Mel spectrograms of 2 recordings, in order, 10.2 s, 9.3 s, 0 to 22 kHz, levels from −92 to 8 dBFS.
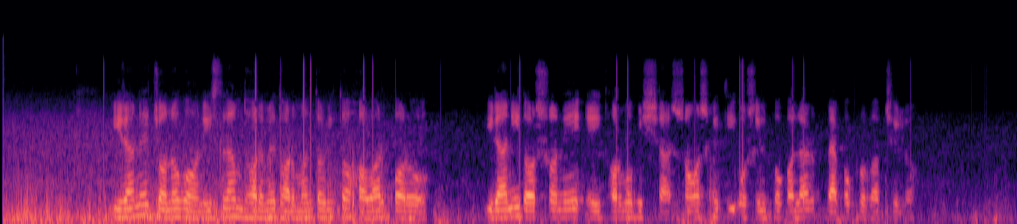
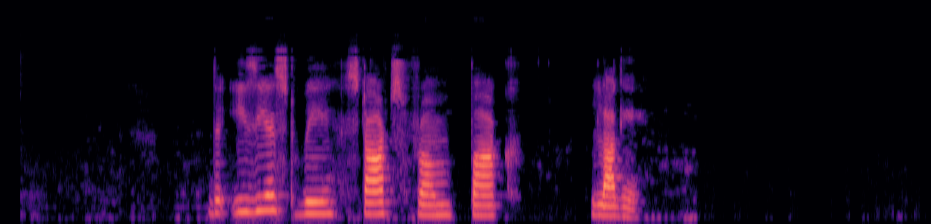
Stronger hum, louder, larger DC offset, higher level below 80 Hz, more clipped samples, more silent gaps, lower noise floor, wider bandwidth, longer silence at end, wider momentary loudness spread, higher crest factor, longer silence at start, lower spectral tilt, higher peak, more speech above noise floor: neither; about the same, -22 LUFS vs -22 LUFS; neither; first, -38 dBFS vs -72 dBFS; neither; neither; second, -47 dBFS vs -77 dBFS; second, 7.4 kHz vs 9.4 kHz; second, 0.2 s vs 2.95 s; about the same, 12 LU vs 14 LU; about the same, 18 dB vs 22 dB; second, 0.05 s vs 2.1 s; first, -9 dB/octave vs -5 dB/octave; about the same, -4 dBFS vs -2 dBFS; second, 26 dB vs 56 dB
